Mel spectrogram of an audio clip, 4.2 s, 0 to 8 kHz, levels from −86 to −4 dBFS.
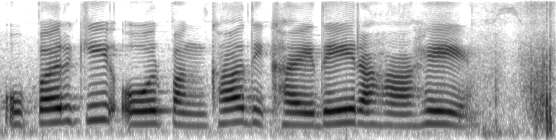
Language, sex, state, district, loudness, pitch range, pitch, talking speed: Hindi, female, Madhya Pradesh, Dhar, -15 LUFS, 225-255 Hz, 240 Hz, 115 wpm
